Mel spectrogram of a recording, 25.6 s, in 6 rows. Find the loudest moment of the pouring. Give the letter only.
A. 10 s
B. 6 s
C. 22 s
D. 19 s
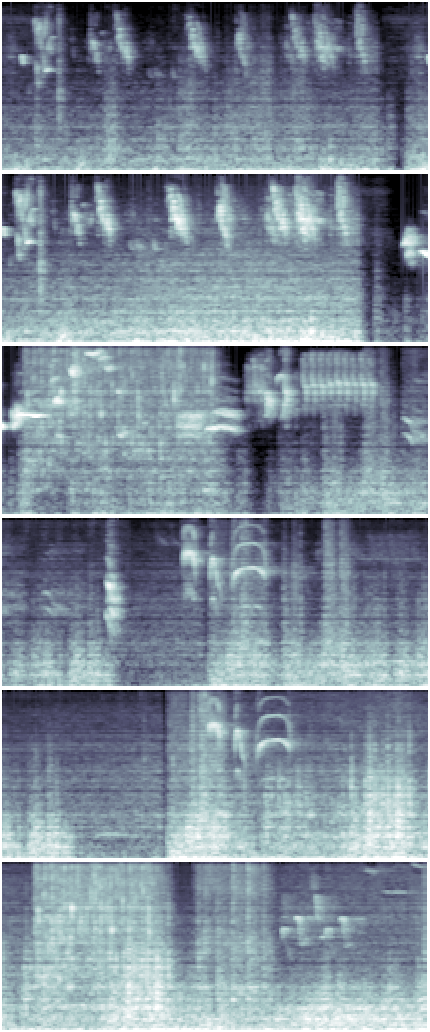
C.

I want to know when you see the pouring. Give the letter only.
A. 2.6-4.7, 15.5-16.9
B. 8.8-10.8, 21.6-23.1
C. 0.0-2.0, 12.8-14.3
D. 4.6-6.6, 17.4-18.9
B.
